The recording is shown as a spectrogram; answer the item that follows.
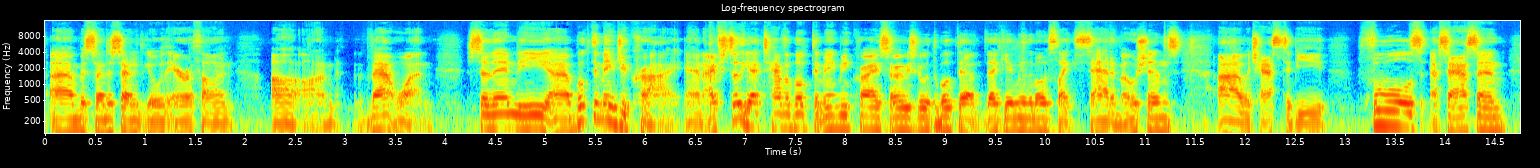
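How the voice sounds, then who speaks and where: A man chatting casually to camera as a book vlogger, in a halting, rambling way with frequent false starts. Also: fairly low pitch, animated, fairly bright tone, a little hiss or hum. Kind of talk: casual chat to camera about books.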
